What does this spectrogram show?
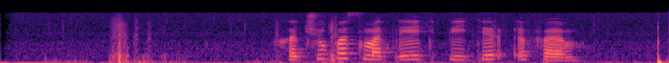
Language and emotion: Russian, neutral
